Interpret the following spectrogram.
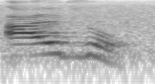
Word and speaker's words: also: ये जो अल्सो होता है ना वो स्पेलिंग में तो सिमिलर है हमारे इंग्लिश के अल्सो की जैसे, बट यहाँ पे उसका मीनिंग एक तो होता है ऑल टुगेदर, ऐसा करके उसका मीनिंग होता है, और प्रोनाउंसिएशन है आल्सो. आल्सो. ओके, अल्सो नहीं पढ़ना है यहाँ पे.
